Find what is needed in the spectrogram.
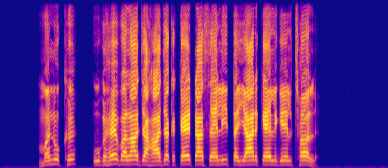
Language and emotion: Maithili, neutral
